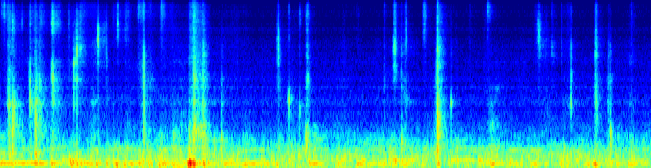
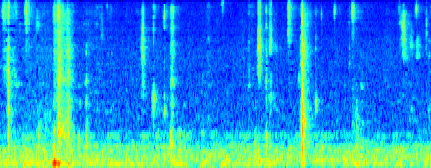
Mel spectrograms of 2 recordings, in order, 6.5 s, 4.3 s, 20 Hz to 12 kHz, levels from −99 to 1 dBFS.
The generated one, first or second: first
